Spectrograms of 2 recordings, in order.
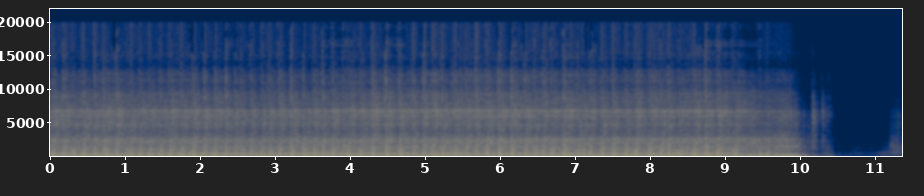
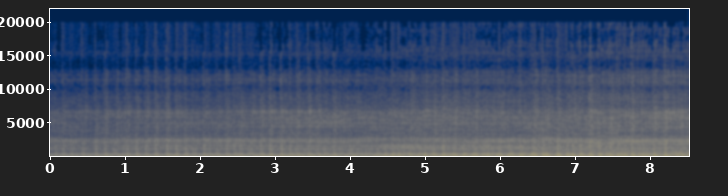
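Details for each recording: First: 1979 Suzuki PE250 two-stroke, stored for years, no air filter, cold; fast crackling beat holds about ten seconds then fades and dies when taken off choke, likely just needs warming up; cold engine stalling off choke. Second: 1979 Suzuki PE250 two-stroke, revived after sitting a couple of years, 40:1 premix, not yet rideable (no clutch cable): steady even idle with slightly rising burble, no hunting or surging, owner finds no air leaks; normal idle.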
